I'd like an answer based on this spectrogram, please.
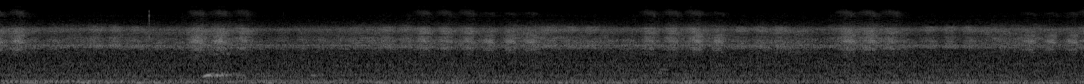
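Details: A massed chorus of crickets and bugs: an unbroken high ringing drone, with clusters of sharper rapid pulses recurring every couple of seconds and a brief faint low note near the start.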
